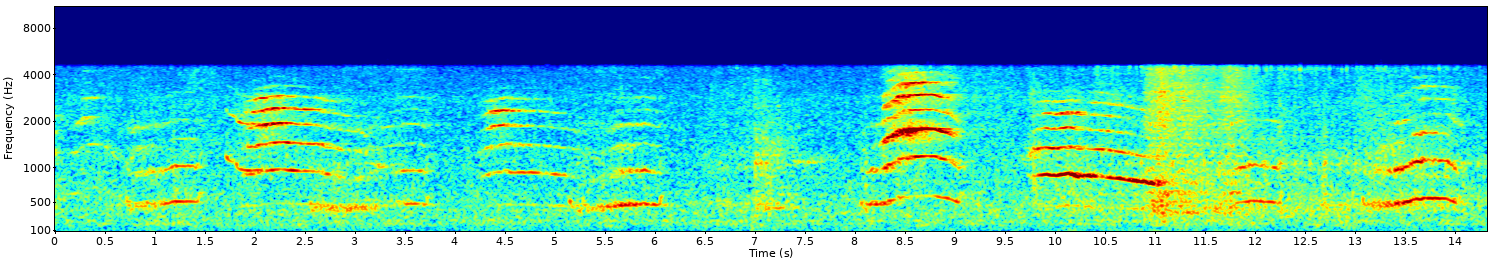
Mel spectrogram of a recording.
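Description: A cat meowing over and over, about seven or eight separate meows, each rising and falling in pitch. The loudest meow comes a little past the middle, and a long falling one follows it.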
